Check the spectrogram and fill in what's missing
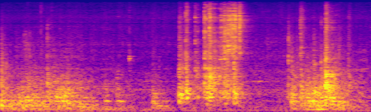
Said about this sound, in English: I'm going to get a little spoon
